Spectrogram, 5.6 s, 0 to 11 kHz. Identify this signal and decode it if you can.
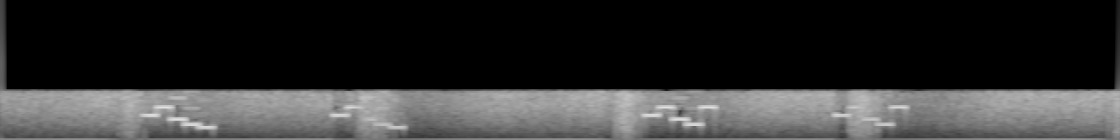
Five-tone selective call (ZVEI), heard as quick runs of five tones, tones of about 70 ms. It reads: 88631 88633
